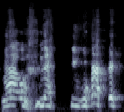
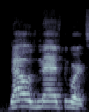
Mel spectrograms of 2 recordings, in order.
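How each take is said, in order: First: Slow, higher, stretched "that was nasty work"; drawn-out verdict. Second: Said in the usual way. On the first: Real, not acted. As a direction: lean hard into "work", slowly. Emphatic verdict on gross scene.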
